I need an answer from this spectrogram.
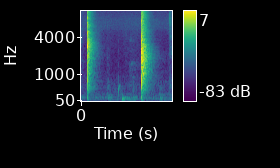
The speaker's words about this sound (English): In the corner of the room, we hear the ghastly, slow clap of Samantha Jones. Ghostly. It's actually quite lovely. It's not ghastly, it's ghostly.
